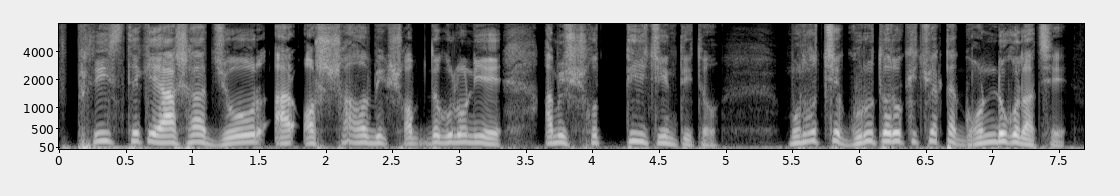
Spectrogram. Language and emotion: Bengali, fearful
